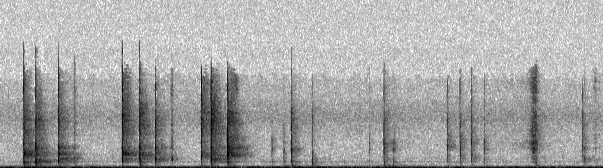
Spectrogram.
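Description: Long nails scratch and tap the coated-canvas strap and rubber sole edge of a Gucci slide sandal. Quiet, dry, short clicks and scratchy taps come in quick irregular bursts over a steady low hum. Each tap dies away almost at once.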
